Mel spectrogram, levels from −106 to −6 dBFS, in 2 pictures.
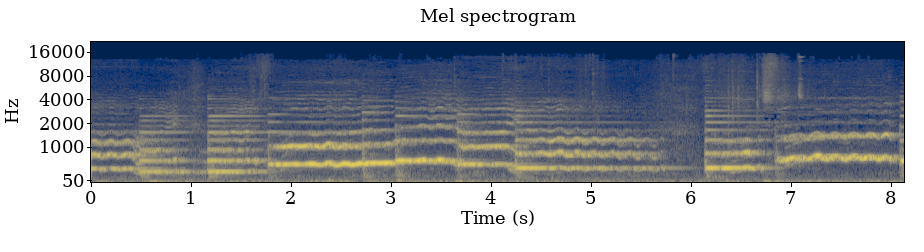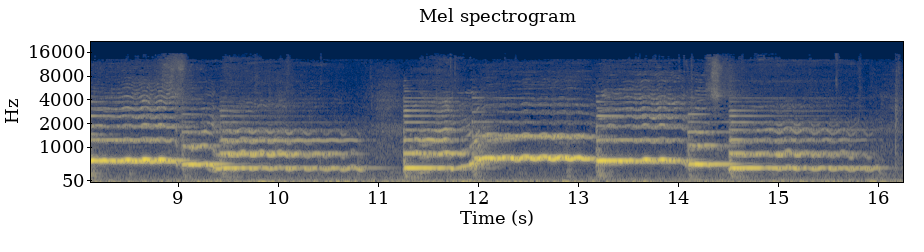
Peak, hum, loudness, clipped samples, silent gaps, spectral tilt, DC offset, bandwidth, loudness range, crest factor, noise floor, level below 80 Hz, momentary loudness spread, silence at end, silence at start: -12 dBFS; none; -26 LUFS; under 0.1%; none; -5.5 dB/octave; under 0.1%; 13.5 kHz; 5 LU; 14 dB; -46 dBFS; -52 dBFS; 14 LU; 0 s; 0 s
